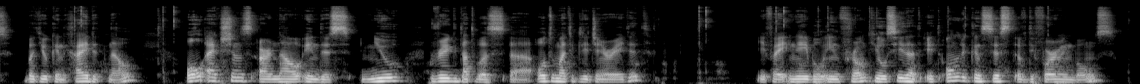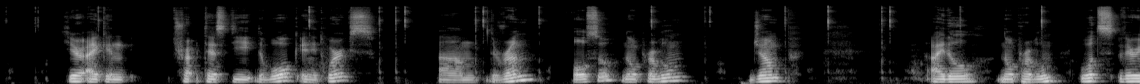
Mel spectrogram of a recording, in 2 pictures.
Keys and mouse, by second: 1.6 click, 6.5 middle click, 7.0 click, 7.7 click, 8.2 middle click, 8.7 middle click, 9.5 middle click, 10.4 middle click, 11.3 click, 11.7 click, 12.4-14.5 drag, 15.4 click, 16.2 click, 16.8 click, 18.4 click, 19.3 click, 20.2 click, 21.0 click.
